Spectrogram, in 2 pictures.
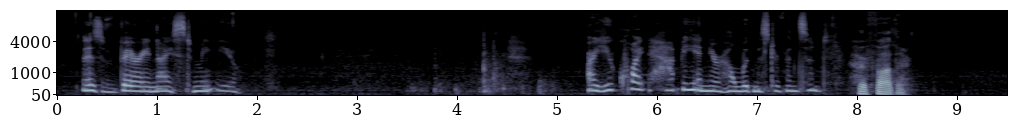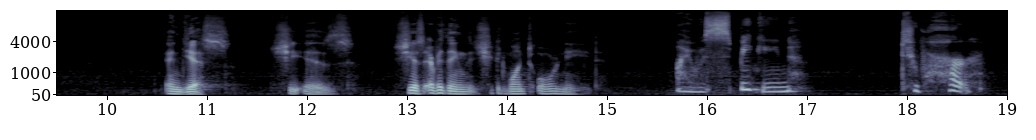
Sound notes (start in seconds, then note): none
